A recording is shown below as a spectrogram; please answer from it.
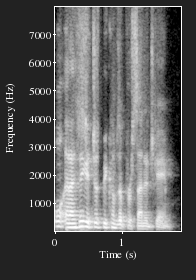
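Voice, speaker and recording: A man with an everyday, mid-pitched voice joins a casual live-stream chat. He talks in a relaxed, matter-of-fact way and lets some thoughts trail off. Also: rapid-fire.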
